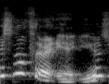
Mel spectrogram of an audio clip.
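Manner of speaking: put-on shouting. Retelling a reaction to a TV episode: imitating shouting at the TV. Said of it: "I was shouting at the T V".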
